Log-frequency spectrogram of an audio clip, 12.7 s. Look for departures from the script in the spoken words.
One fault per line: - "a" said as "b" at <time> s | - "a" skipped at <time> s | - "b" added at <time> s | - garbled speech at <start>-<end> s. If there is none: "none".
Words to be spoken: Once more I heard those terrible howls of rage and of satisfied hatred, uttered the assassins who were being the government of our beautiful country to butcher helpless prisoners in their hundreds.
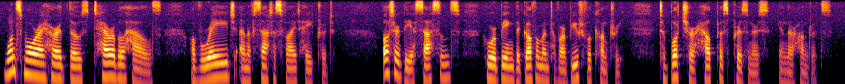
none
